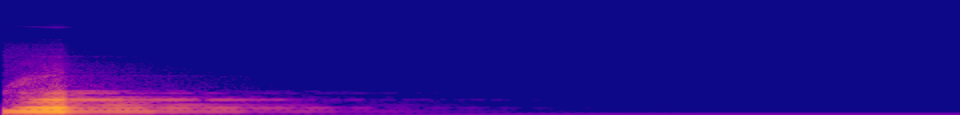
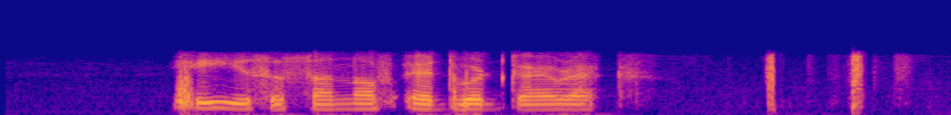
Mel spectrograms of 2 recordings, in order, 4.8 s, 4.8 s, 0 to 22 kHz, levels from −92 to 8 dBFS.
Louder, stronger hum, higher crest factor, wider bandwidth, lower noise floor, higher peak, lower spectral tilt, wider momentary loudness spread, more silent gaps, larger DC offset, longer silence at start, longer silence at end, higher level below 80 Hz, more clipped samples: about the same, -21 LUFS vs -19 LUFS; neither; about the same, 22 dB vs 20 dB; second, 2.6 kHz vs 4.2 kHz; first, under -90 dBFS vs -69 dBFS; second, -6 dBFS vs 0 dBFS; first, -13 dB/octave vs -2.5 dB/octave; first, 24 LU vs 14 LU; neither; neither; second, 0 s vs 0.85 s; first, 3.6 s vs 0.45 s; first, -34 dBFS vs -60 dBFS; neither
